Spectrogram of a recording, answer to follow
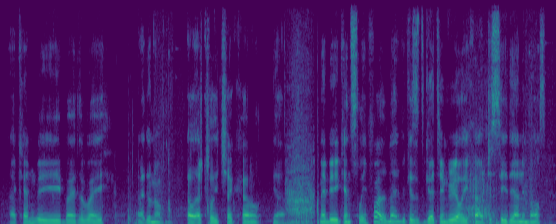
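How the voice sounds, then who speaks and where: Background noise is noticeable behind a man. His intonation is monotone and flat. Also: fairly low pitch for a man, moderate pace. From Latvia. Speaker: gaming co-player. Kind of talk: casual chat.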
